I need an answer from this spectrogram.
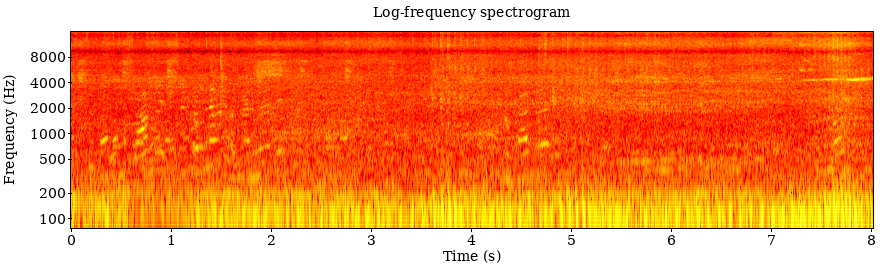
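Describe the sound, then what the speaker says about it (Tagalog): Motorcycle ride heard from on board, a steady low engine drone with road and wind noise running continuously, with voices talking over it. "Sakay na naman tayo sa motor."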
